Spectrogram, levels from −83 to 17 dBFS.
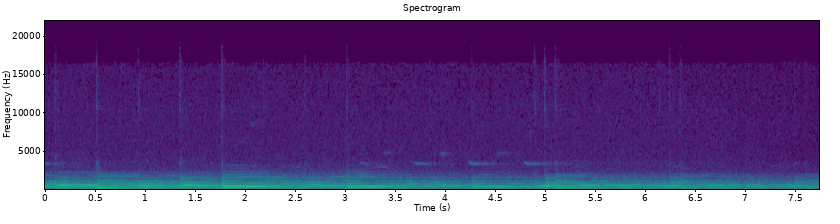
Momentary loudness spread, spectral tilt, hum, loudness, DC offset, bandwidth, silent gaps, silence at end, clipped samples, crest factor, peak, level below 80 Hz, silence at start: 10 LU; -7 dB/octave; none; -27 LUFS; under 0.1%; 16.5 kHz; none; 0 s; under 0.1%; 16 dB; -10 dBFS; -40 dBFS; 0 s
